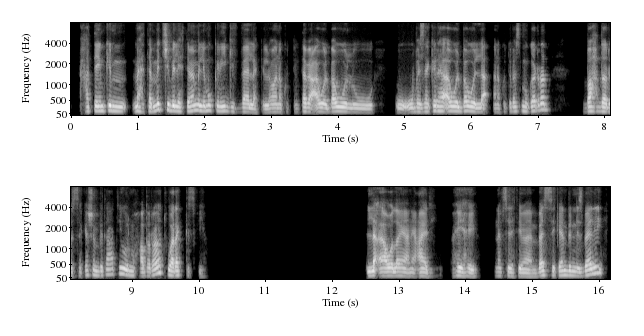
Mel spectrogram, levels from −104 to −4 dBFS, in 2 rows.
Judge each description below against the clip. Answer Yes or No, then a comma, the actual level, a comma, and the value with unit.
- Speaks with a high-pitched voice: No, low, 135 Hz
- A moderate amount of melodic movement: Yes, average, 3.5 semitones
